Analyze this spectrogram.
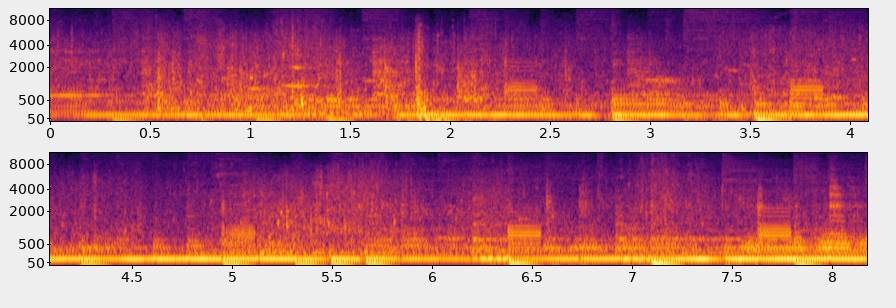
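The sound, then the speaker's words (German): A boat being paddled back across water, with repeated splashing paddle strokes and sloshing water over a steady low drone. “Also, wir paddeln jetzt zurück zu den Hütten, um keinen Verdacht aufkommen zu lassen.”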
